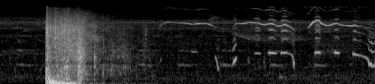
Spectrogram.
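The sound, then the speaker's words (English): A sudden loud crash of snapping branches as a pit cover gives way, then a dog that has fallen into a Burmese tiger pit yelps in pain, a run of sharp, high, wavering cries that continue after the impact. “Your Burmese tiger pit has claimed one of my best dogs.”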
